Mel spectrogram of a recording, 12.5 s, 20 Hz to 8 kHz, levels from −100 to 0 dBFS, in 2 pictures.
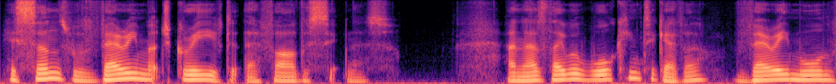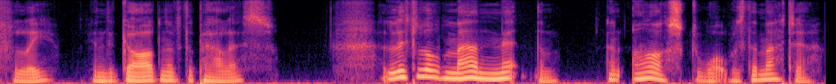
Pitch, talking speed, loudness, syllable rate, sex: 120 Hz, 170 wpm, -19 LUFS, 5.4 syllables/s, male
